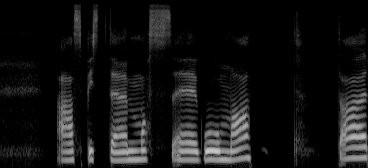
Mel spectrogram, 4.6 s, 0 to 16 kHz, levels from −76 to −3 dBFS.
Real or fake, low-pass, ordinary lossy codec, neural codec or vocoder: fake; 14.4 kHz; none; autoencoder, 48 kHz, 32 numbers a frame, DAC-VAE, trained on Japanese speech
